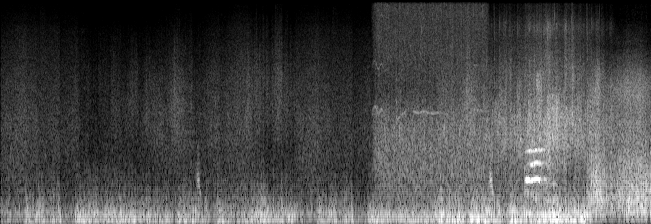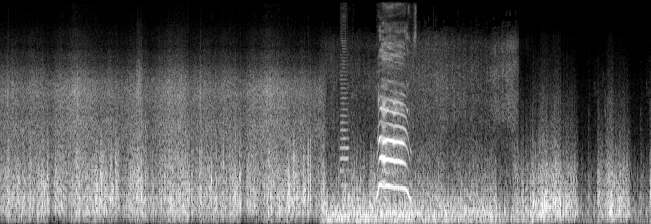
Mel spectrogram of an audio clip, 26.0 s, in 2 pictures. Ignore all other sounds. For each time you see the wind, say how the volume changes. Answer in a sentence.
You can hear the wind from 0.0 to 26.0 s, getting louder.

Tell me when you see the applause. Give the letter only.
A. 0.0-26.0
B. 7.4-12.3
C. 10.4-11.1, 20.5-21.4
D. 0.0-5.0
B.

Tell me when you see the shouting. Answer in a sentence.
The shouting can be heard from 10.4 to 11.1 s and from 20.5 to 21.4 s.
